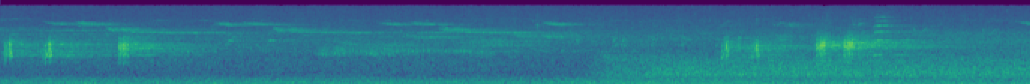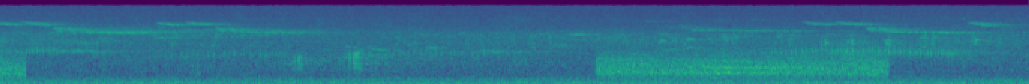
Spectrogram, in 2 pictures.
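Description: Birdsong: a bird repeating a short, high, falling call every second or two, with a few other chirps. A rushing hiss swells in twice, about five seconds in and again near the end.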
